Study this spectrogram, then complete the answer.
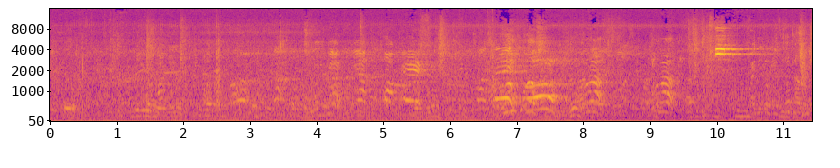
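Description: Young men shout and call out to each other across an open outdoor field.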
